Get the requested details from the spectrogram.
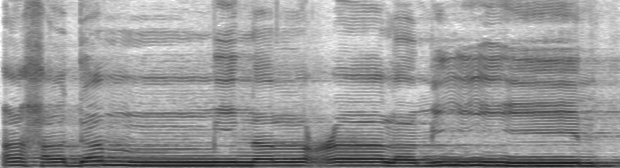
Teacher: U'adzibuhu ahadam fathah tanwin bertemu mim idgham bi gunnah masuk dan mendengung masuk pada huruf mim dan mendengung selama 3 harakat.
